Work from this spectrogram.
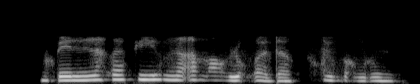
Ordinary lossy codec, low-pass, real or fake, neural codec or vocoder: AAC, 24 kbps; 3.6 kHz; fake; codec, 16 kHz in and 24 kHz out, 0.9 kbps, LongCat-Audio-Codec, four codebook decoder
